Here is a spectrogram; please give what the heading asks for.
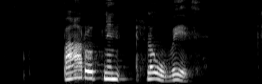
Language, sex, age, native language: Icelandic, female, 50-59, Icelandic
